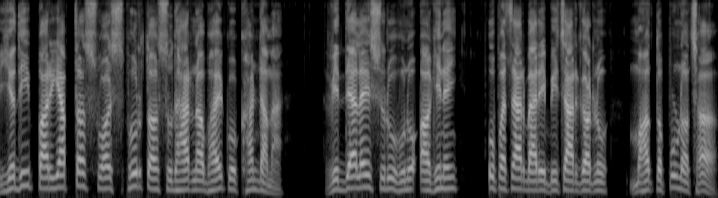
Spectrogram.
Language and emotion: Nepali, neutral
